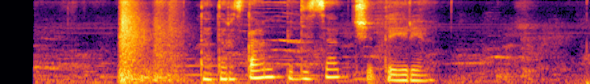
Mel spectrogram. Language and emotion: Russian, sad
